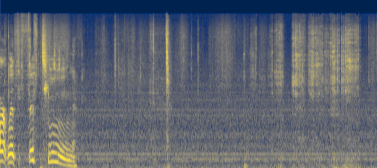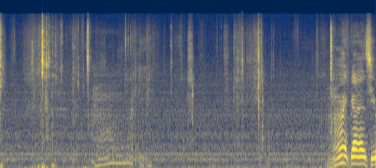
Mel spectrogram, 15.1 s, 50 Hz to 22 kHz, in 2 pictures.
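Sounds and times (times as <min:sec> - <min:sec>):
paper rustling and scraping: 0:00.2 - 0:09.2, 0:10.1 - 0:12.9
blade cutting paper envelope: 0:04.9 - 0:07.8.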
